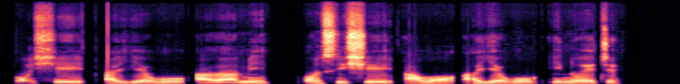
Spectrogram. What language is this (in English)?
Yoruba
